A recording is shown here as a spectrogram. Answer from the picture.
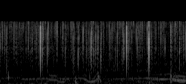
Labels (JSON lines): {"label": "biophony, cascading saw", "recorder": "SoundTrap 600 or HydroMoth"}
